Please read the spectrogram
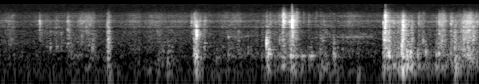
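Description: Footsteps on the loose rock and gravel of a mine tunnel floor: a few faint scattered steps, coming closer together near the end.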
